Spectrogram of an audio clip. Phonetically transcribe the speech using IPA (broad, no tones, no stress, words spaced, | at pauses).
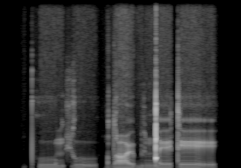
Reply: pʰuːmçuː | dˤøːbyŋ͡ǃeː teː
